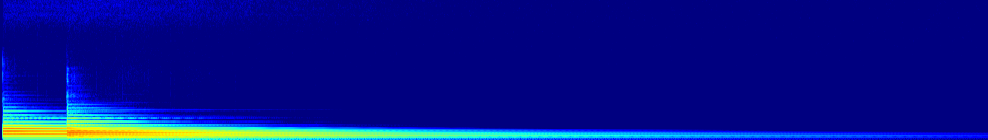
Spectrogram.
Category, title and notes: Sound effects > Objects / House appliances
Doorbell made with tubular bells in Logic Pro X
bell, doorbell, door, chime, bells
